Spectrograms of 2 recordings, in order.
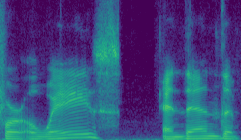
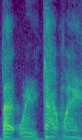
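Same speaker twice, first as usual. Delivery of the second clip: tiny, squeaky little voice, very high; 9 semitones higher, 3 dB louder than usual. Narrating to the players, speaker voices what they hear in a little squeaky voice. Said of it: "you heard a little squeaky voice say".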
